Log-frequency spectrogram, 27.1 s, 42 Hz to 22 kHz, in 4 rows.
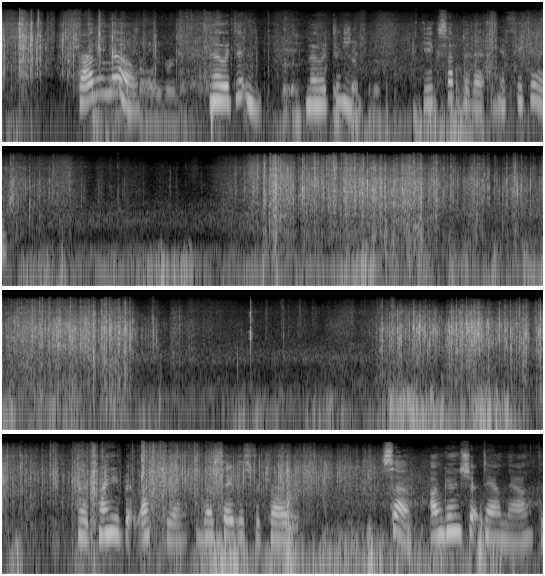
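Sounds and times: plastic bag rustling: 0:00.0 - 0:03.1, 0:05.4 - 0:08.3, 0:09.5 - 0:16.0, 0:18.0 - 0:25.1
low steady rumble: 0:00.0 - 0:27.0.

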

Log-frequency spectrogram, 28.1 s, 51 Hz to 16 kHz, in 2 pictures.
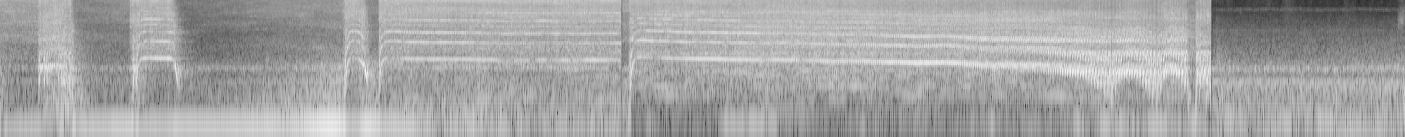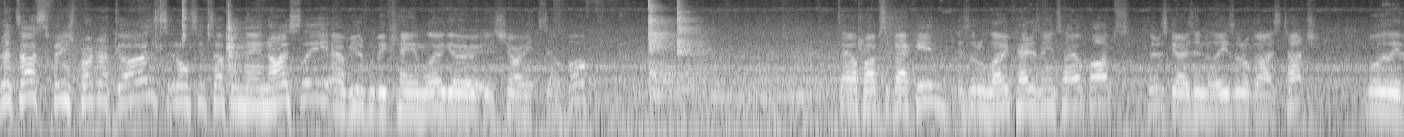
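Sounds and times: power ratchet whining: 0:00.0 - 0:02.0, 0:03.4 - 0:12.2.

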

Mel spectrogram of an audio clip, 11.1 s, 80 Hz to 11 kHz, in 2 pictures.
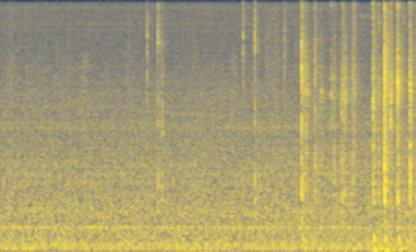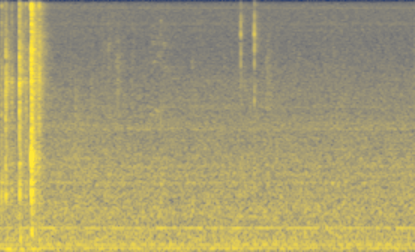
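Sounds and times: computer keyboard typing: 0:03.2 - 0:06.2.

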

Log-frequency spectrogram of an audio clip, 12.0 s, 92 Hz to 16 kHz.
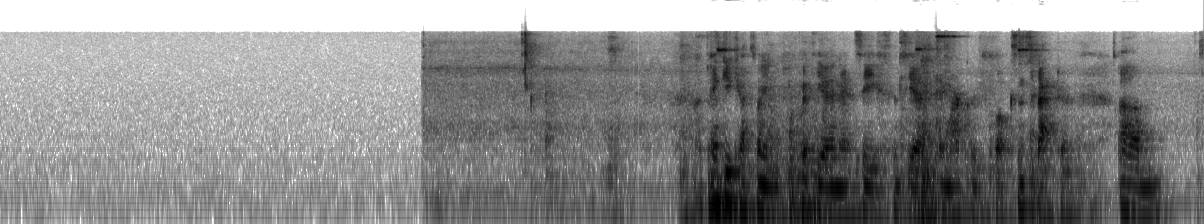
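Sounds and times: background hiss with low hum: 0:00.0 - 0:12.0.

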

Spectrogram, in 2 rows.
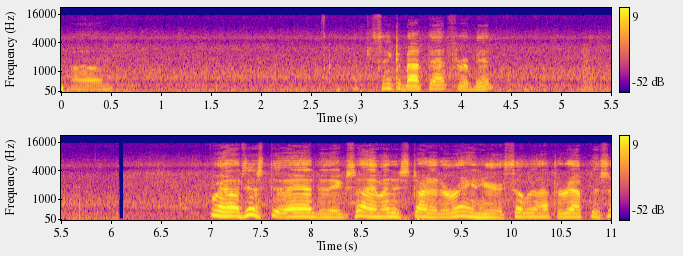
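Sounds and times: water hissing: 0:00.0 - 0:11.0.

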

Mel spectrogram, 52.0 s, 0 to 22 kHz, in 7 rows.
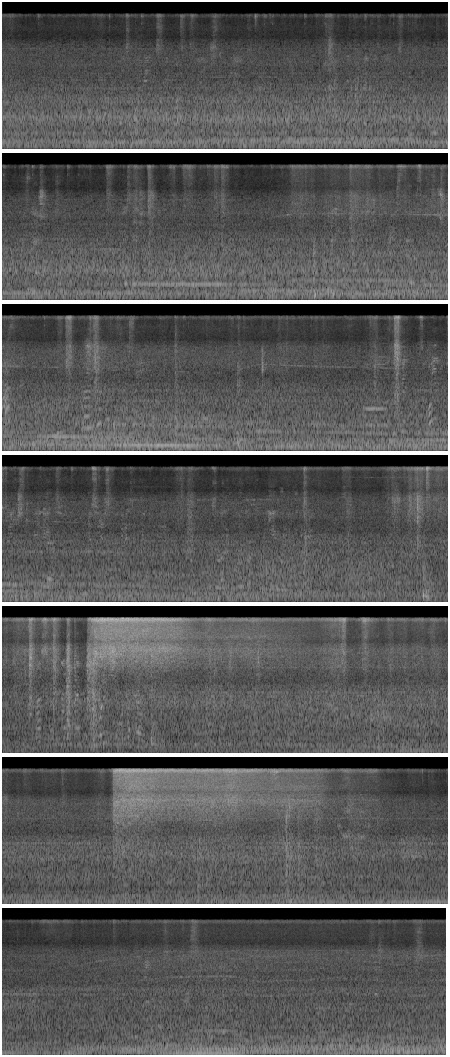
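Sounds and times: bus engine and road rumble: 0:00.0 - 0:52.0.

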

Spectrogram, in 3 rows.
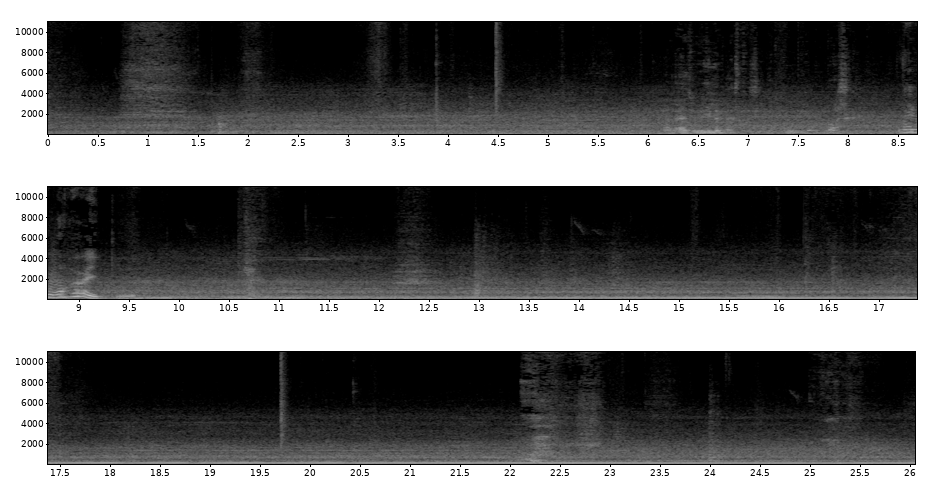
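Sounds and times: low mechanical hum: 0:00.0 - 0:26.0.

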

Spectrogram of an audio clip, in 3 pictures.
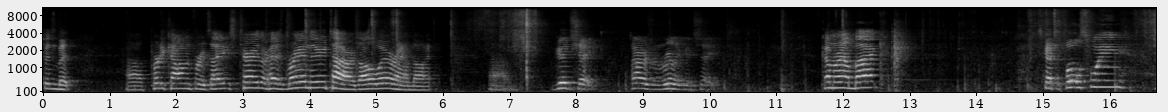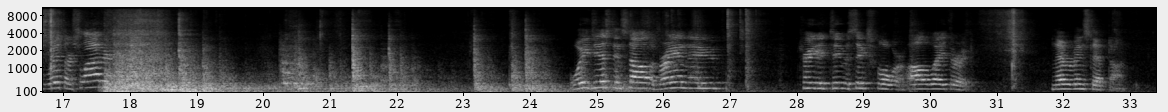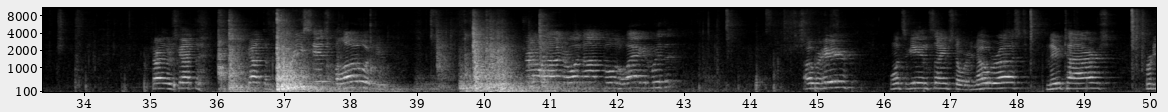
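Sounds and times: man talking: 0:01.2 - 0:05.9, 0:06.7 - 0:10.2, 0:11.7 - 0:12.7, 0:14.9 - 0:18.0, 0:24.6 - 0:27.0, 0:28.0 - 0:30.7, 0:31.8 - 0:33.0, 0:35.0 - 0:38.8, 0:40.2 - 0:43.0, 0:44.8 - 0:50.0
bang against steel trailer: 0:17.6 - 0:24.6, 0:36.1 - 0:42.5
metal clanks and knocks: 0:17.6 - 0:25.9, 0:35.9 - 0:43.0
metal gate rattling and rumbling: 0:17.6 - 0:26.0, 0:36.0 - 0:43.1.

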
